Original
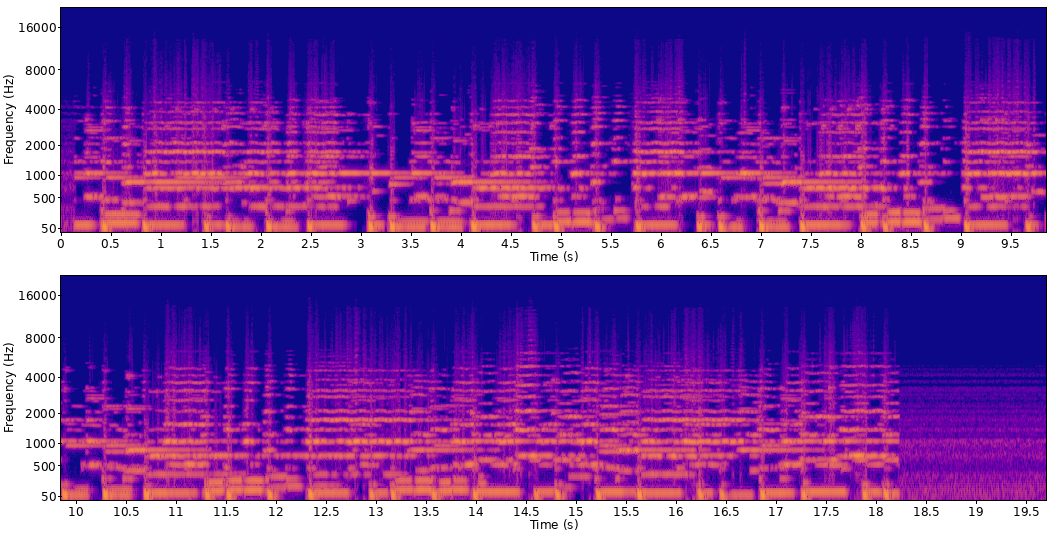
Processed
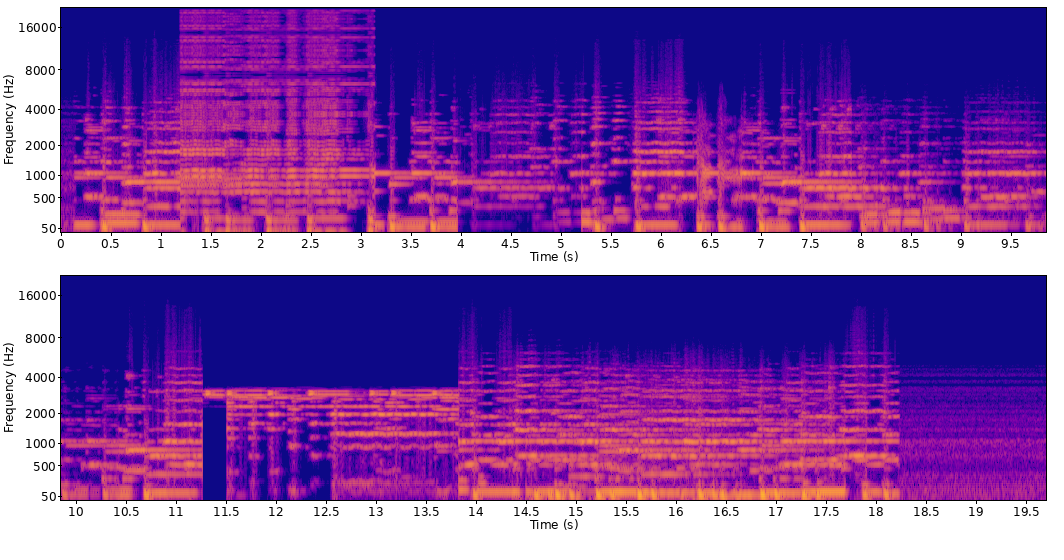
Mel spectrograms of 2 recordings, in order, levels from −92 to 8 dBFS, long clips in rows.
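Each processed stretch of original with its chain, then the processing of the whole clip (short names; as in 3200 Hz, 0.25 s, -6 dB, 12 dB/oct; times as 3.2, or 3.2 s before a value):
1.19–3.14 high shelf 2100 Hz +9.5 dB + ring modulator 85 Hz + careless resampling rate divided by 6×, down none, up hold
3.96–5.21 HPF 530 Hz + compressor 8:1, threshold -35 dBFS
6.32–6.92 LPF 2800 Hz + Doppler distortion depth 0.72 ms
7.9–10.43 band-pass 310 Hz, Q 0.61 + feedback echo 0.121 s, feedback 25%, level -11.5 dB
11.26–13.83 bands offset in time lows, highs 0.25 s, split 180 Hz + inverted band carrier 3000 Hz
14.36–17.69 LPF 5100 Hz 24 dB/oct + low shelf 80 Hz +10.5 dB + echo with dull and thin repeats by turns 0.139 s, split 1300 Hz, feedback 52%, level -5 dB
whole clip: dry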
